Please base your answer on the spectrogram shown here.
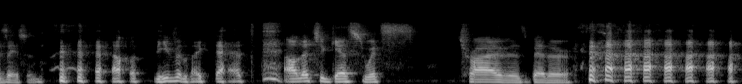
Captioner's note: laughs; laughs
